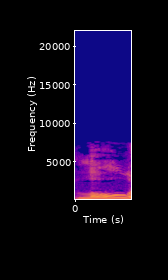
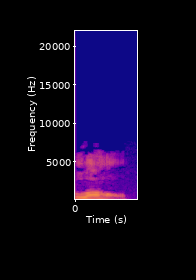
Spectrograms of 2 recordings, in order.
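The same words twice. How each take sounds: First: The O vowel is short. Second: The O vowel is long. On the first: "like a short O in LOL" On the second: "Is it a long O?"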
